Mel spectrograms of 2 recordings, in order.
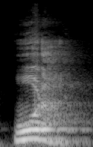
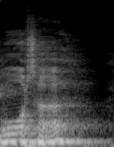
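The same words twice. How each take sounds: First: It is said in an Australian accent. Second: It is said in a British accent. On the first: "the Australians say water" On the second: "the British say water"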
